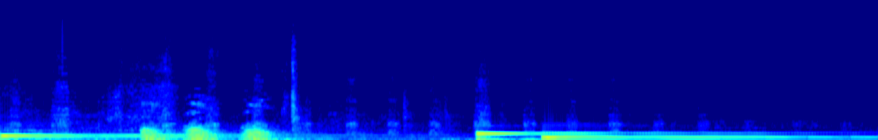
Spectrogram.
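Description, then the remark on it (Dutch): A shelter dog being trained gives a quick series of three barks, followed by two sharp, louder sounds that ring out briefly, with a steady faint tone humming underneath the whole time. “Ze trainen asielhonden, zodat ze weer een nieuw huisje krijgen.”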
